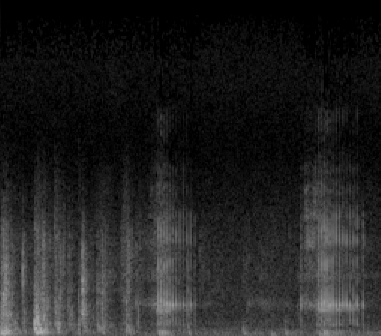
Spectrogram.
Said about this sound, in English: Fortunately for you, he's there. He snores beautifully. He makes a lot of noise for a sick man. It's not his fault. Acoustics in here are terrible.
